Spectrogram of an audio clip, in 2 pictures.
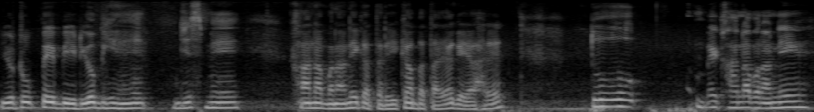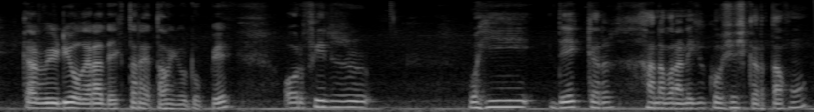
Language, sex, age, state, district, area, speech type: Urdu, male, 18-30, Delhi, East Delhi, urban, spontaneous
